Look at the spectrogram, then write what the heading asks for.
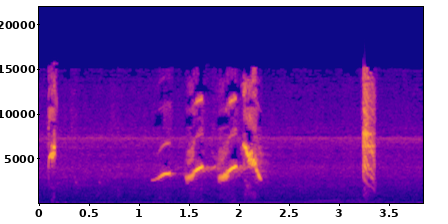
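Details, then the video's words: Coleiro (double-collared seedeater) being trained to sing delivers one quick phrase of four clear, rising whistled slurs, with a sharp click before and another after. "Como Encartar Um Coleiro Em 30 Dias"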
